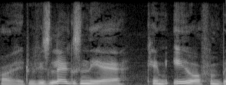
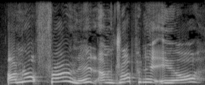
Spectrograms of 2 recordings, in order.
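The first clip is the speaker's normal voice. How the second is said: high, louder, insistent voice; Pooh explaining himself; 12 semitones higher, 5 dB louder than usual. A narrator's reading. Pooh explains the big stone to Eeyore, insistently. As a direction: protest it, pitched well up.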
